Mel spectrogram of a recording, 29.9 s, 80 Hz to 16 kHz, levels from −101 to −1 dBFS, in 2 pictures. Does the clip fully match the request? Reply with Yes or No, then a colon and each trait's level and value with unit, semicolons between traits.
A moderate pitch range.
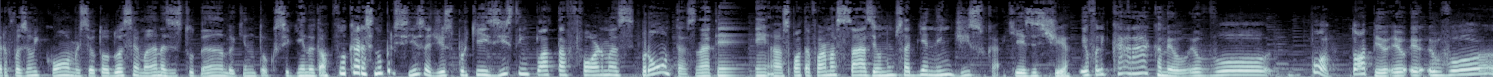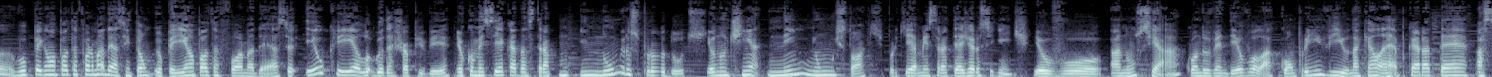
Yes: average, 4.3 semitones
